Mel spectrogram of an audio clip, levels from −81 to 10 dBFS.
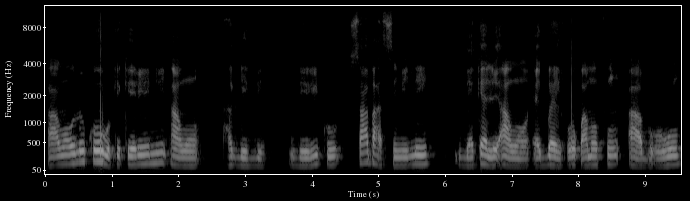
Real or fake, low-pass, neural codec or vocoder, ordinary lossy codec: fake; 10.8 kHz; codec, 44.1 kHz, 7.8 kbps, Pupu-Codec; MP3, 96 kbps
